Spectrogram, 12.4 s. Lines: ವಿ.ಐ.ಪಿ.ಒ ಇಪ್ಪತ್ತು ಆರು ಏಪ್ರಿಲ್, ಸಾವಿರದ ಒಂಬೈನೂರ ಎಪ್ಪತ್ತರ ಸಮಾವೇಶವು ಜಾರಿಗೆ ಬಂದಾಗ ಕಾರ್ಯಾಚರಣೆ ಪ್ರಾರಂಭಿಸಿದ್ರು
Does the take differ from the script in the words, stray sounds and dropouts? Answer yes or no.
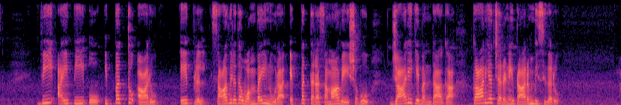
no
